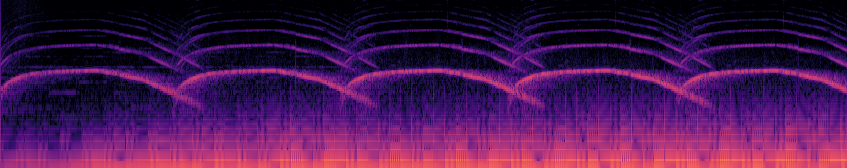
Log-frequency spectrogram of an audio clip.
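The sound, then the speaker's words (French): An emergency siren wails loudly, its pitch sweeping up and sliding down in a steady, repeating cycle every few seconds over a deep, constant rumble, with no voices. “les appels à l'aide et le chant des sirènes.”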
